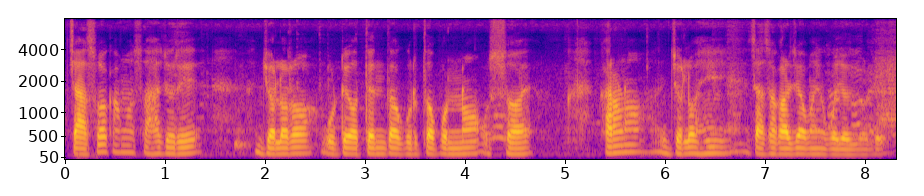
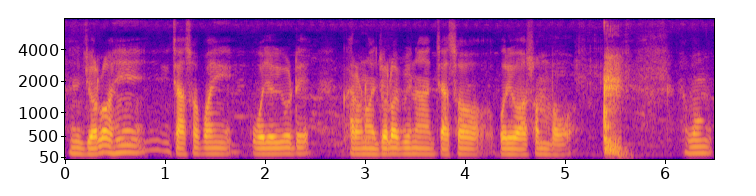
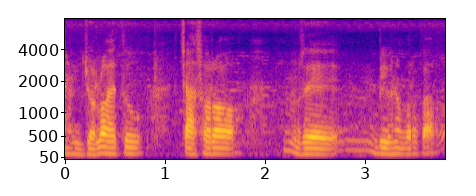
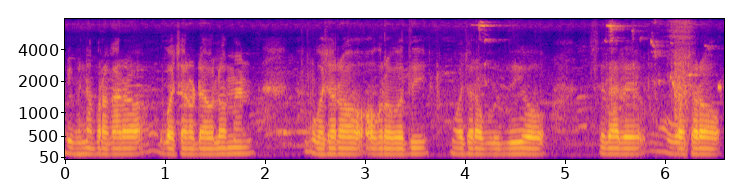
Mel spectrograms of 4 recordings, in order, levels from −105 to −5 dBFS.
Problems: constant background noise, continuous background conversations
